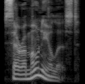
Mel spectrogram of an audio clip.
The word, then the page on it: ceremonialist: British English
